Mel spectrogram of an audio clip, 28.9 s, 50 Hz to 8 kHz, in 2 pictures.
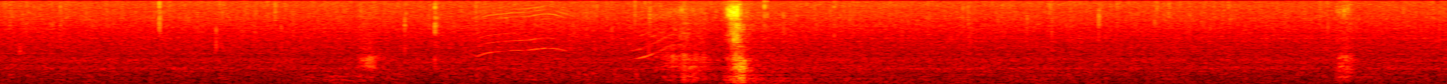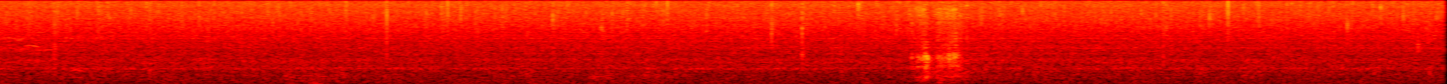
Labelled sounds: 3.6	3.9	killer whale, Bigg's (transient), 0.78 to 1.1 kHz
4.7	5.7	killer whale, Bigg's (transient), 0.97 to 6.4 kHz
6.4	6.6	killer whale, Bigg's (transient), 0.84 to 1.2 kHz

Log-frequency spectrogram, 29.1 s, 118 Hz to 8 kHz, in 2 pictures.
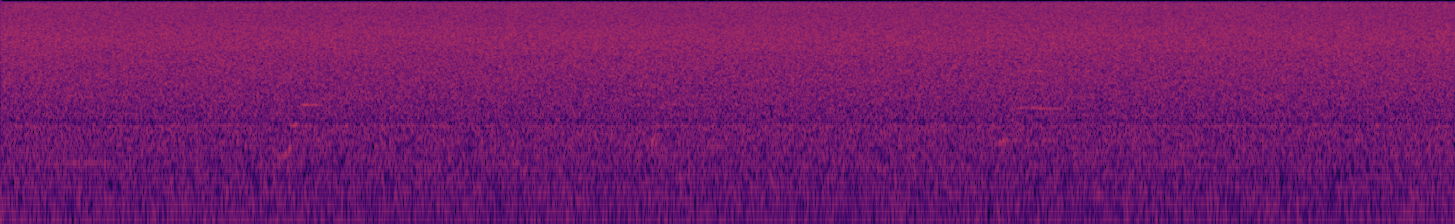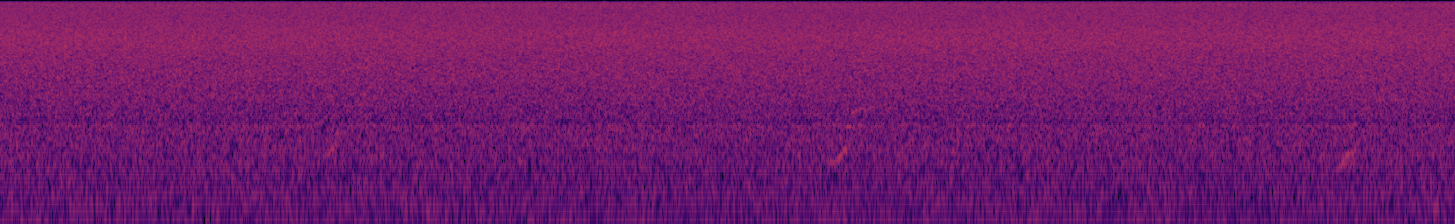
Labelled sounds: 23.1	23.3	humpback whale, 0.93 to 1.1 kHz

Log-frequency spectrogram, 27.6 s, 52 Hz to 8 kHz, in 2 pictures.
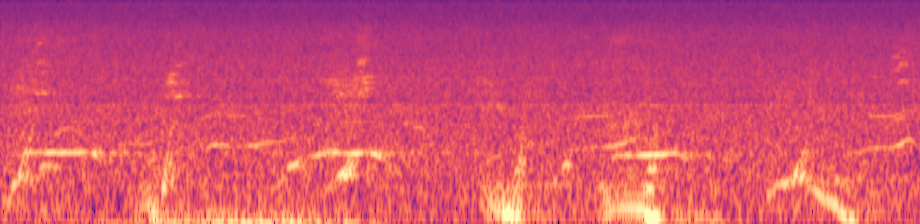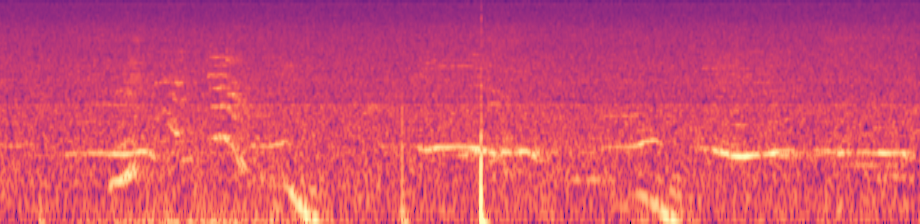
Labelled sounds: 16.1	17.5	humpback whale, 0.80 to 2.3 kHz

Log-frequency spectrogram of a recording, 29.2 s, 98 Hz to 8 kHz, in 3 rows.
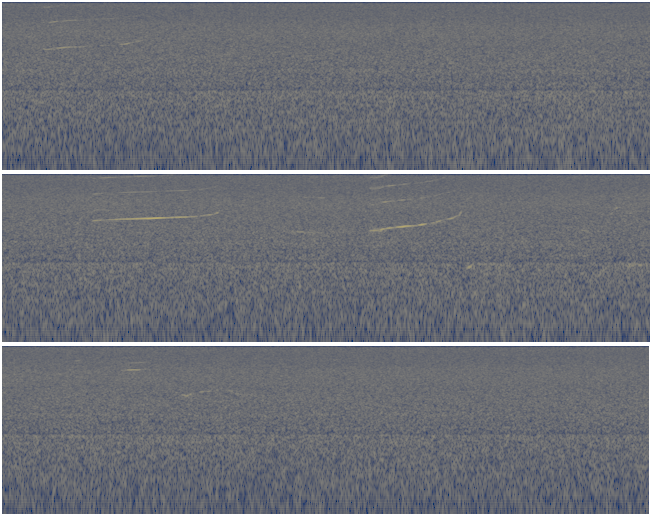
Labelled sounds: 0.6	1.1	killer whale, Bigg's (transient), 2.2 to 5.0 kHz
11.2	13.0	killer whale, Bigg's (transient), 2.4 to 8.0 kHz
15.2	16.7	killer whale, Bigg's (transient), 1.8 to 7.9 kHz
21.3	21.6	killer whale, Bigg's (transient), 5.0 to 5.2 kHz
22.2	22.5	killer whale, Bigg's (transient), 4.2 to 4.3 kHz

